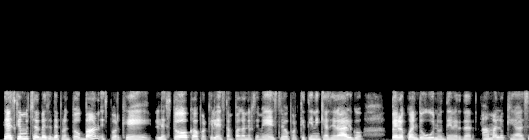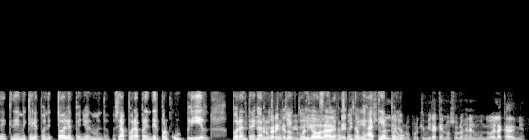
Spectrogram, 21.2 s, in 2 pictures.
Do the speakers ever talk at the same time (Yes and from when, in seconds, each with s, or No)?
Yes, from 15.6 s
